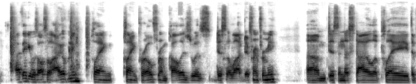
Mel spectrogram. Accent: Oceanside, California, United States; Yeah, like you said, I'm from Oceanside, California. I went to El Camino High School.

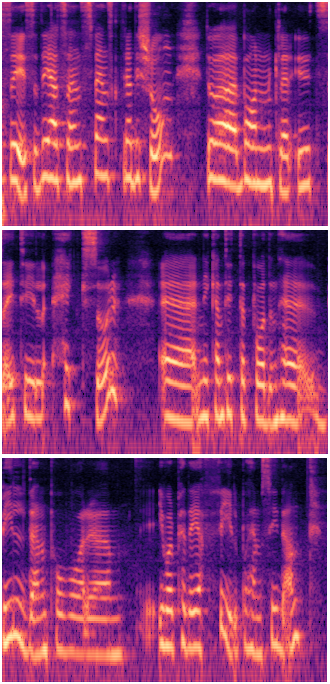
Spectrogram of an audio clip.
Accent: Poland; Swedish is a second language; now in Sweden; Jag kommer ju från Polen och det är en stor högtid i Polen. Men jag tar med mig lite traditioner hit.

